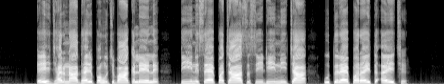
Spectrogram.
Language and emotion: Maithili, neutral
